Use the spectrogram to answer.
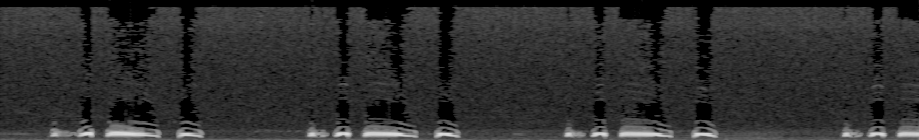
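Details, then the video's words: Spotted dove used as a ground lure bird, cooing to provoke and draw in wild doves: four phrases of low hollow coos, each two short notes then a long drawn-out downslurred coo and a final clipped note, repeated about every two and a half seconds. "Tiếng chim cu gáy mồi đất Gáy Gọi Thúc Kích Bổi"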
